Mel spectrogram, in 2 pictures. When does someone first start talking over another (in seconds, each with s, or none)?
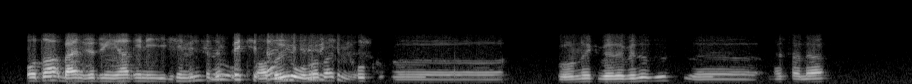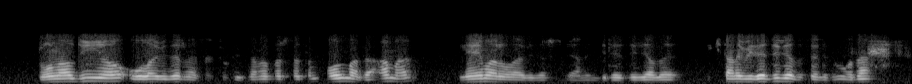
1.7 s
